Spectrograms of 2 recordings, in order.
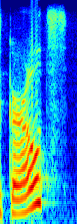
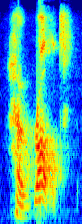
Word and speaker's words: Geralt: It's a soft G. It's Geralt.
